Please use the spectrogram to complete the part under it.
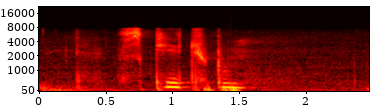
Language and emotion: Russian, neutral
